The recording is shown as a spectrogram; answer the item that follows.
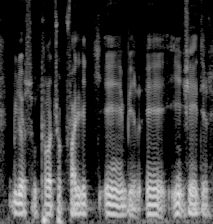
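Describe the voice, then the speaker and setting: Heard on a very clean recording against total silence, this man has a very deep, low voice. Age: 50s. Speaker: psychiatrist and podcast co-host. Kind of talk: casual discussion.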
